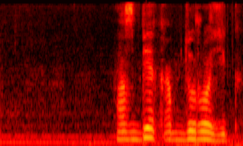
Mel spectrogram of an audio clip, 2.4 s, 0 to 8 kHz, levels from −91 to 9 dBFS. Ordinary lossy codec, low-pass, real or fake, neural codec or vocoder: AAC, 32 kbps; 7.2 kHz; real; none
